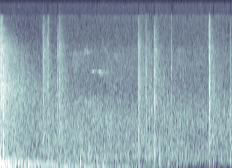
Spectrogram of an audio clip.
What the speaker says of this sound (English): Flare does go up for Legion.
